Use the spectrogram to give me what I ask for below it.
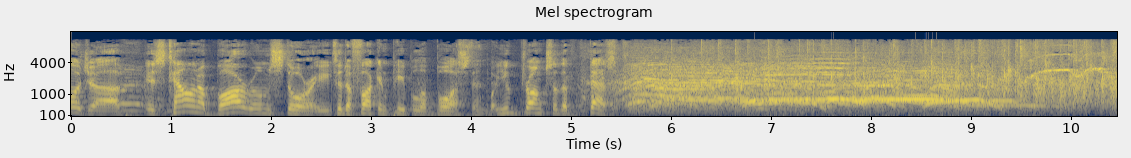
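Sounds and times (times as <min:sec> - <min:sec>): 
speech: 0:00.0 - 0:06.1
audience cheering: 0:05.4 - 0:10.4
applause: 0:05.9 - 0:10.4.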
